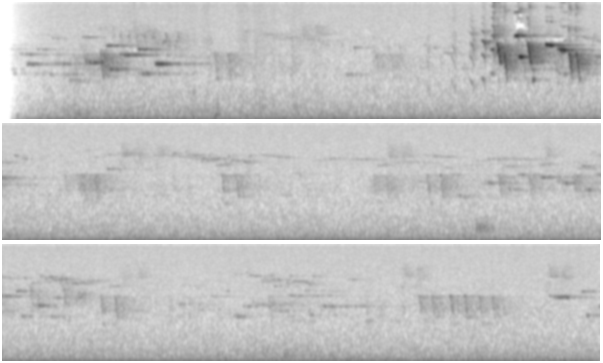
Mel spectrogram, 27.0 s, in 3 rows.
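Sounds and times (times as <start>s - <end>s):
steady outdoor hiss: 0.2s - 26.9s.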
